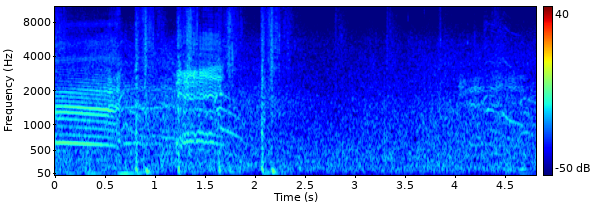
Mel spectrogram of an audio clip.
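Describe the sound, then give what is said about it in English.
A sheep bleats loudly, a wavering harmonic call at the start followed by a few shorter bleats, over steady outdoor background noise with no talking. “Where are you, sheep? Oh, there's a sheep.”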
